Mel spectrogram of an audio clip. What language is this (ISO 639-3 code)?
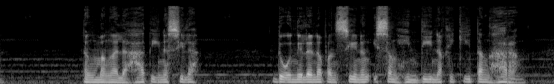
fil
